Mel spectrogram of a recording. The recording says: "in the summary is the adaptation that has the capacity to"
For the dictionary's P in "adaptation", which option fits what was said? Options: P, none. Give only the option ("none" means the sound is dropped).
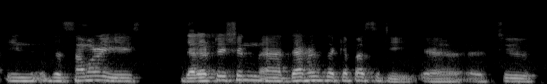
none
